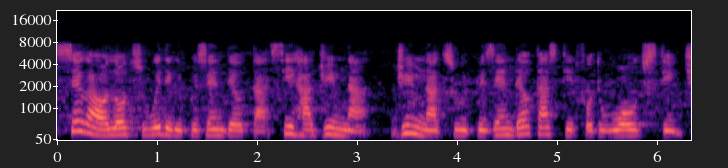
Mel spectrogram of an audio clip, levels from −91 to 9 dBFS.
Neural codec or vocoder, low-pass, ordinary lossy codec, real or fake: none; none; none; real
